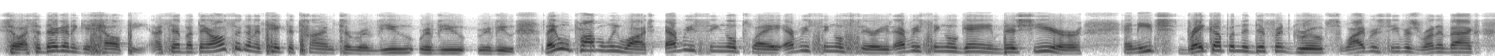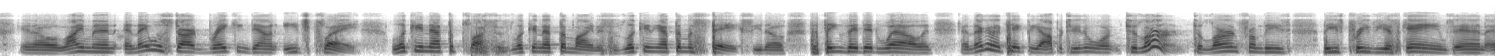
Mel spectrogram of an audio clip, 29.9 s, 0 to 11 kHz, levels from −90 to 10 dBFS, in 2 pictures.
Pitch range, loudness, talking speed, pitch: 150-205 Hz, -20 LUFS, 200 wpm, 180 Hz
